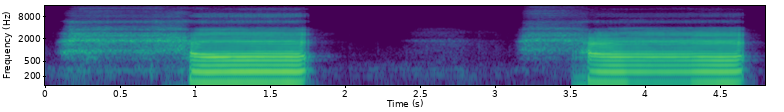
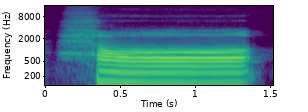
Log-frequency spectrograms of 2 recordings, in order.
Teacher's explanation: সাউন্ডটা কিন্তু হা হবে না। গলার মাঝখান থেকে বাতাস বের হবে। অন্যথায় আরেকটি হরফ আছে, সেটার সাথে কিন্তু মিলে যাবে।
